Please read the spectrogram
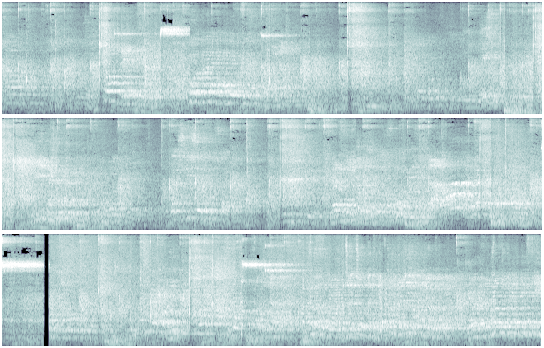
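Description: A table tennis rally: the celluloid ball clicks off paddles and the table in quick, irregular hits, with people's voices talking in the background of a large hall.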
